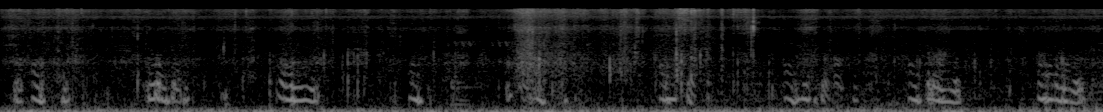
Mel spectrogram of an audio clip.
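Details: Mother dog looking after puppies, with thin wavering whines and squeaks repeated roughly every second in irregular clusters, set against constant low-pitched background noise.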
